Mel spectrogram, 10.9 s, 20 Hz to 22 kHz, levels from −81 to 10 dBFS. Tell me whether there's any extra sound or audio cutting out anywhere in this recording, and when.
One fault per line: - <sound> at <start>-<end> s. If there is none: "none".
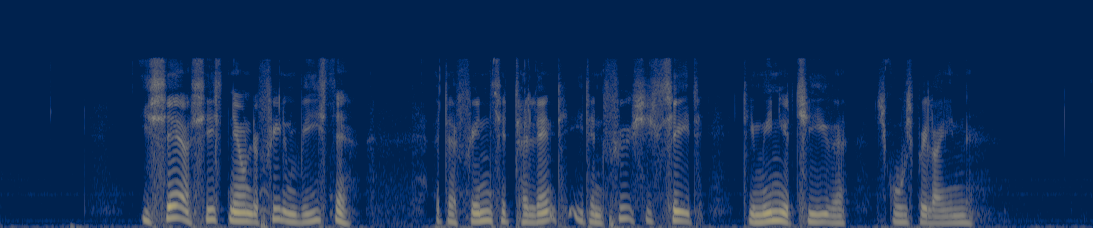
none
